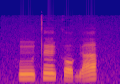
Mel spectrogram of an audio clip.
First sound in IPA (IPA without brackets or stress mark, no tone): ũ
